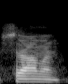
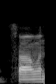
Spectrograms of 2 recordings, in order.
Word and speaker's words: श्रावण: है आषाढ होता है श्रावण सावन नहीं होता य श्रावण भाद्रपद आश्विन कार्तिक मार्ग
